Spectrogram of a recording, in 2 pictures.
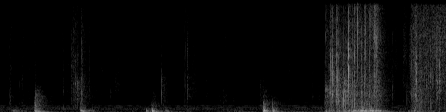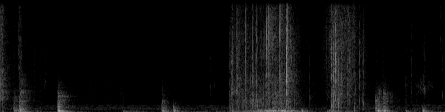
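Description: Tarot cards are shuffled by hand in irregular bursts of riffling and soft slaps, close and fairly quiet, with short pauses between rounds.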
